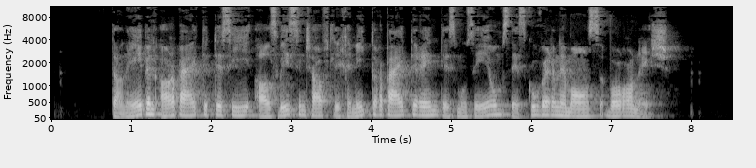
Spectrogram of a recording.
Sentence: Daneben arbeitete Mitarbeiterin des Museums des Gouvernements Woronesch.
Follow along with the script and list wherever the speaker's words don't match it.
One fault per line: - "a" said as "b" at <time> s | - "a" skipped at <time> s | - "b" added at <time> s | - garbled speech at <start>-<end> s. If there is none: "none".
- "sie als wissenschaftliche" added at 2.1 s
